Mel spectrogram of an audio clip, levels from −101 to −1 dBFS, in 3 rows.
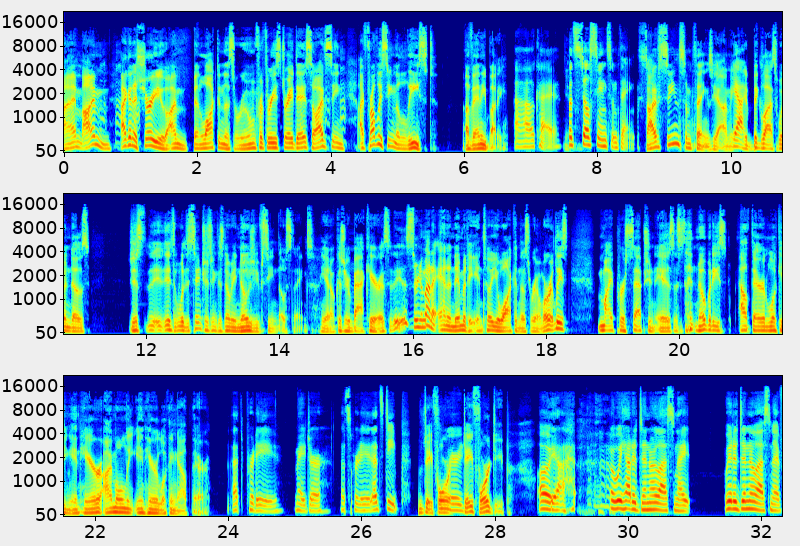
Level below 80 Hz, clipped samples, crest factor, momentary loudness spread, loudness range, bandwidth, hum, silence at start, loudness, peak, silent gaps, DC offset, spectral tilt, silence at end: -52 dBFS; under 0.1%; 16 dB; 12 LU; 4 LU; 16 kHz; none; 0 s; -24 LUFS; -8 dBFS; none; under 0.1%; -5.5 dB/octave; 0 s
